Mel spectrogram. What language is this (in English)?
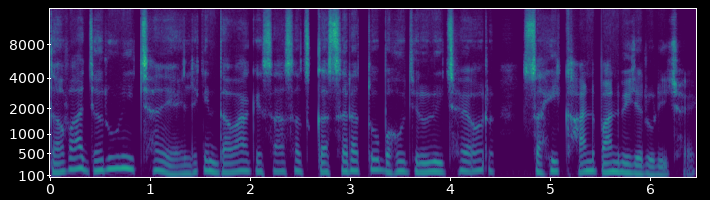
Angika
